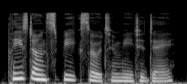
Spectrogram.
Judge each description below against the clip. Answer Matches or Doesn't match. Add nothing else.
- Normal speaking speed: Doesn't match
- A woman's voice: Matches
